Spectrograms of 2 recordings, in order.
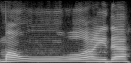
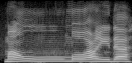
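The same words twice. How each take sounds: Both takes have the same delivery.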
